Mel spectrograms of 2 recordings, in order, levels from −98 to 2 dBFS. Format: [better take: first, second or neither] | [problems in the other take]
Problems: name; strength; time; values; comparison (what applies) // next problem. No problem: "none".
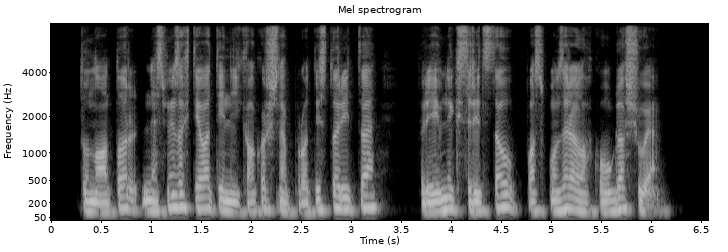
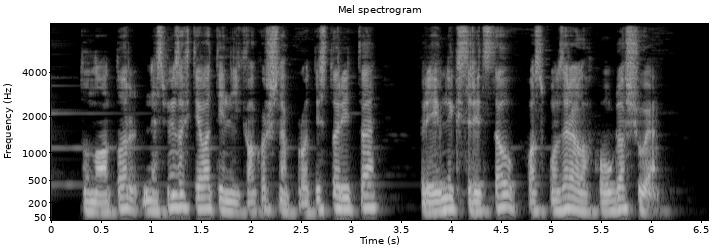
first | noise reduction (classical method WPE with log-MMSE)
